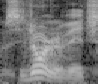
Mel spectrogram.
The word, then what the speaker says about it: Sidorovich: can't believe we can talk to Sid okay sidorovich sidorovich there we go I can't believe I couldn't pronounce his name okay so basically he wants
